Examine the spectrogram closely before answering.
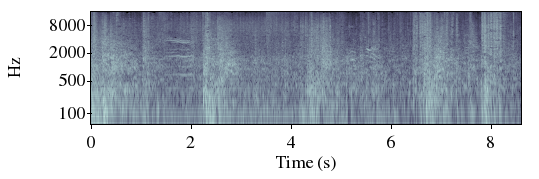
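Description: Tank guns fire with loud booms.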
